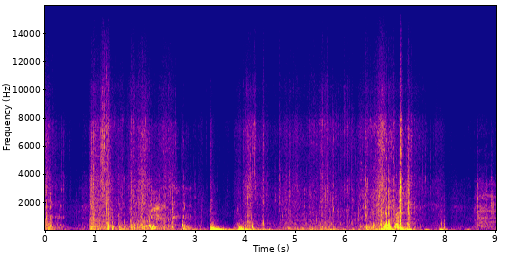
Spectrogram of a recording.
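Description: Plastic bags rustle and crinkle close by.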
